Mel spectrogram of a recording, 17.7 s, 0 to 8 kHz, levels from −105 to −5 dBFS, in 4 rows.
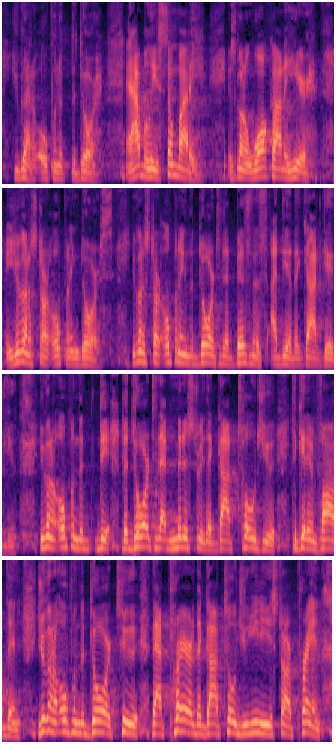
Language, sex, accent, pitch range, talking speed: English, male, American, 140-200 Hz, 260 wpm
